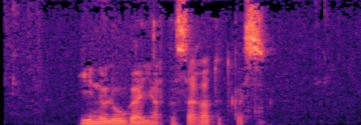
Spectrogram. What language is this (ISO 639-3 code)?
bak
